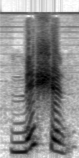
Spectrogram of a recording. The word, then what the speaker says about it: mission: 单词 mission mission 字母组合 sion 读作 shin。 Read after me，这是 mission。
